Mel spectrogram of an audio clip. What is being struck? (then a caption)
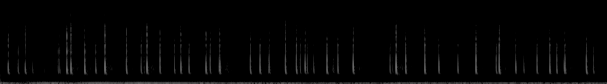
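Plastic board. A plastic board shaped like a shirt is tapped with the fingernails for ASMR, giving a quick, irregular run of short, dry clicks that stop almost at once. The clicks sit in the mid range with some high, bright edge over a steady low hum.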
